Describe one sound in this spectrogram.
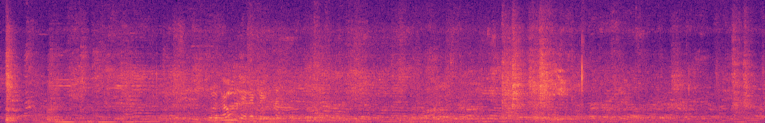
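Men and women chatter nearby in a lively crowd.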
